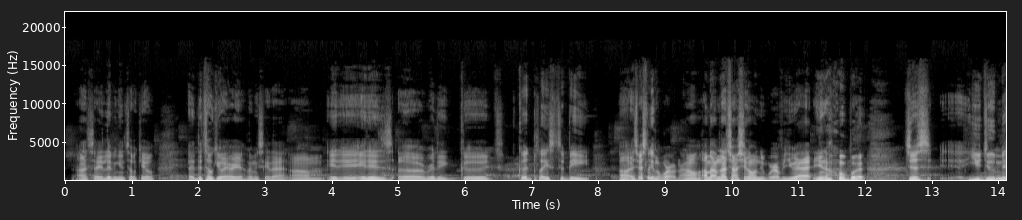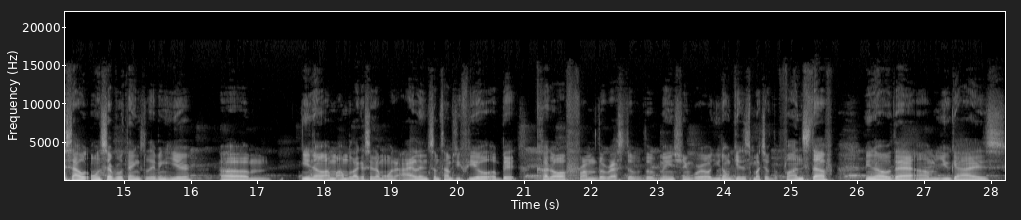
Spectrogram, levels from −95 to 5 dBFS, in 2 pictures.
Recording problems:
voice in the background; faint; throughout; 25 dB below the speech

